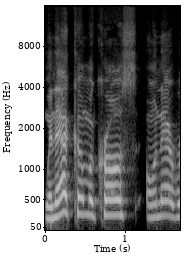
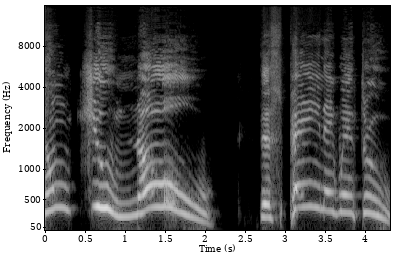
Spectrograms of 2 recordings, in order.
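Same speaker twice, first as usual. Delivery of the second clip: slow bluesy tone, "know" drawn out; 5 semitones higher than usual. Showing how to talk about the struggle, putting blues in the tone. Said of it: "you got to put some blues in your tone".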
